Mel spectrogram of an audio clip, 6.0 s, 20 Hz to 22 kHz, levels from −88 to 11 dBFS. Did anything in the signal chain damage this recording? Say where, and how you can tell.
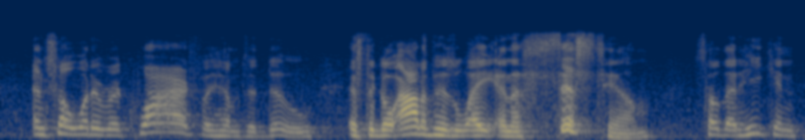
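No, nothing in the signal chain damaged this speech. The level changes around 2 s and 5 s come from the talker moving relative to the microphone, and the room noise belongs to the recording, while the high end stops at about 8 kHz with coding texture, which fits a wideband Opus call path at a moderate bitrate.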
